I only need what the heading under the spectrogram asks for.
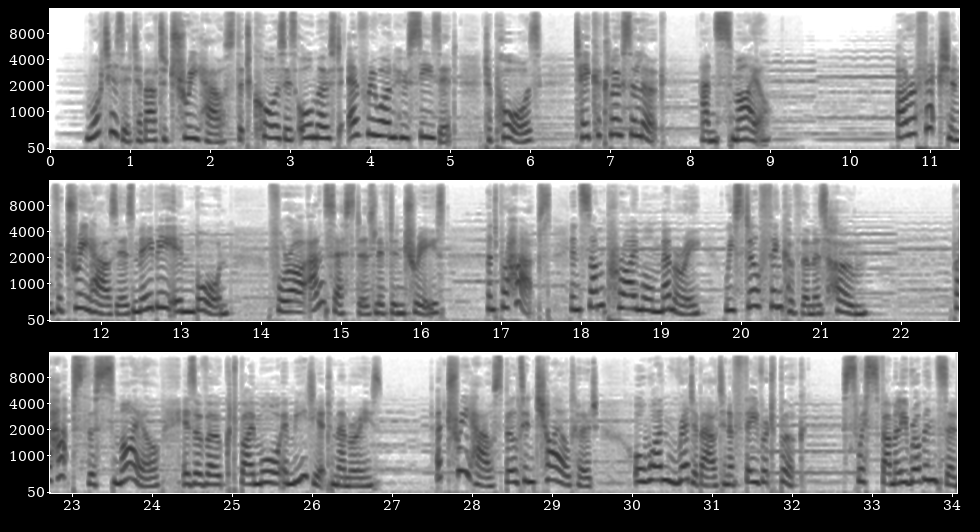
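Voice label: narration, female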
